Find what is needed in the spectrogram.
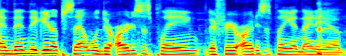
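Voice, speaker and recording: An animated, high-pitched man's voice with an American accent. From South Florida, Broward/Miami-Dade. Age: 20s. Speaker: podcast guest. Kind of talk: casual chat. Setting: live event at a kava bar.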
